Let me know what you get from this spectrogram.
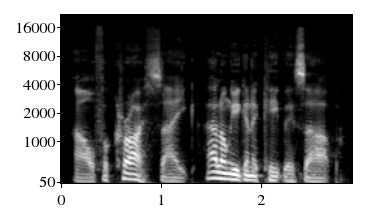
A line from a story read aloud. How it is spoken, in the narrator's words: Tom asked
